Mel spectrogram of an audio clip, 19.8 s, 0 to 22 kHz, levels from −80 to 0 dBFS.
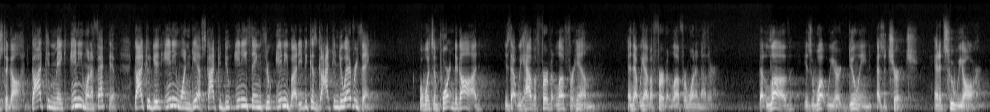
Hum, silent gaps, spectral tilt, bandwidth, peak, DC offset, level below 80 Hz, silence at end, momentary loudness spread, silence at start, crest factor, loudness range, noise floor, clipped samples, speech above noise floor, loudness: none; none; -6 dB/octave; 18.5 kHz; 0 dBFS; under 0.1%; -70 dBFS; 0.1 s; 12 LU; 0 s; 18 dB; 4 LU; -49 dBFS; under 0.1%; 32 dB; -18 LUFS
